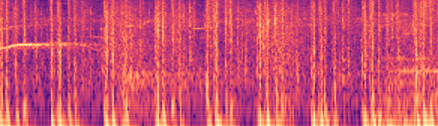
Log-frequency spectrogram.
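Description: Horse hooves clip-clop in a steady, fairly loud rhythm as a horse moves along in Assassin's Creed Odyssey, with regular strikes spaced about every half second.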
